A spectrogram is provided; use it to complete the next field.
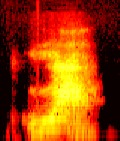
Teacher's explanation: Nothing, no vibrations. The p is unvoiced.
